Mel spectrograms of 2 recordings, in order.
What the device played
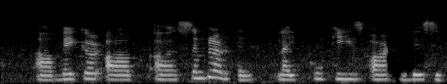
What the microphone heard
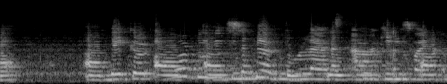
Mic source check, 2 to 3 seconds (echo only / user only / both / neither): both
